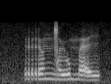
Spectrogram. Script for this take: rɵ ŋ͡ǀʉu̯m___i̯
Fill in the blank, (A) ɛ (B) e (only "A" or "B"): A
